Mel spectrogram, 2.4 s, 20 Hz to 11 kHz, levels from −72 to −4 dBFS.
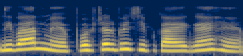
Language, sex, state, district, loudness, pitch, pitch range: Hindi, female, Jharkhand, Garhwa, -13 LUFS, 280 Hz, 255-315 Hz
